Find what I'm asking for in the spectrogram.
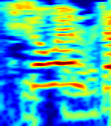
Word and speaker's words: Cilento: Cilento!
